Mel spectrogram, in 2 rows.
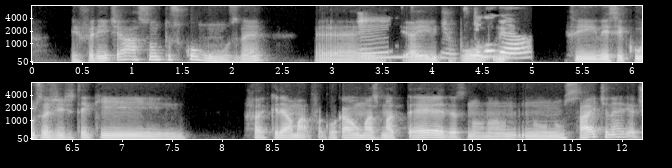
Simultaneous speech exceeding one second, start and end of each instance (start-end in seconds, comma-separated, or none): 3.2-4.9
